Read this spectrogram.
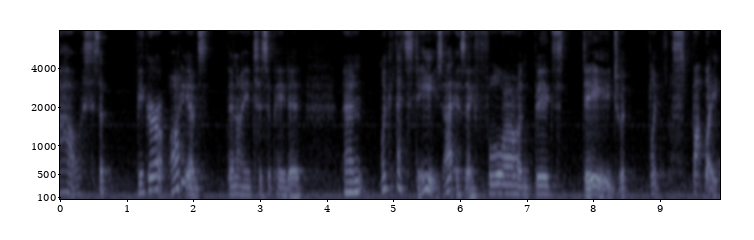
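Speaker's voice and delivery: soft, hushed, anxious, worried voice.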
